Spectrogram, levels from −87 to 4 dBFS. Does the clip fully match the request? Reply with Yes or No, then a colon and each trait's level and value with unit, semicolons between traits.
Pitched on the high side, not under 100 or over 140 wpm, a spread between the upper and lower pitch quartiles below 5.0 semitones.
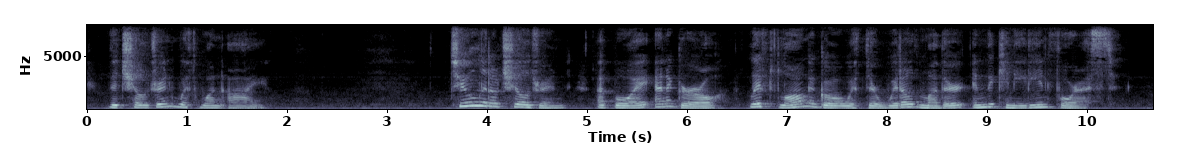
No: high, 195 Hz; slow, 135 wpm; wide, 5.5 semitones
